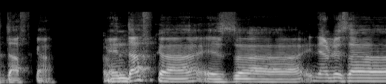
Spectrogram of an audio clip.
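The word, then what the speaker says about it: דווקא: We say Dafka and not Davka.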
